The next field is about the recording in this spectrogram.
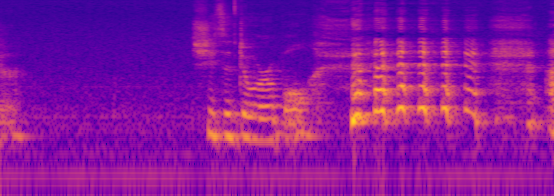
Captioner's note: laughs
